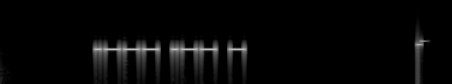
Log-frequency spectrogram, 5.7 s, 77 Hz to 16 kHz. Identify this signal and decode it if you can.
Morse code, heard as a keyed tone, about 20 wpm, 700 Hz. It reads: JWT
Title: USA Call Sign Postfixes - 3 Letters 20wpm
